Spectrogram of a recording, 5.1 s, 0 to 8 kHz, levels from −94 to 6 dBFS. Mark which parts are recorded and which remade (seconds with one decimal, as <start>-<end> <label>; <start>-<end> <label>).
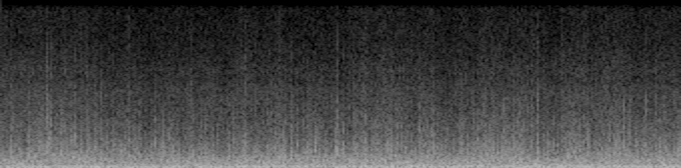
0.0-5.1 recorded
